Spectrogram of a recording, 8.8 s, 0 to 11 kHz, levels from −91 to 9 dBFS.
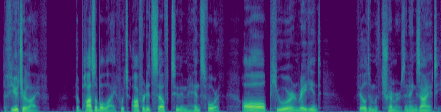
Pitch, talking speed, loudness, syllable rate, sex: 100 Hz, 150 wpm, -22 LUFS, 5.1 syllables/s, male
